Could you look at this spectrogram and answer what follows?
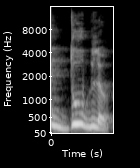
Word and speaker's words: double: day double uh so whenever it's double letter you will say do blue use the word and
